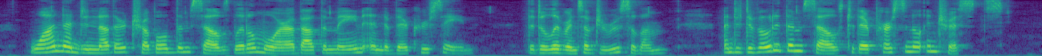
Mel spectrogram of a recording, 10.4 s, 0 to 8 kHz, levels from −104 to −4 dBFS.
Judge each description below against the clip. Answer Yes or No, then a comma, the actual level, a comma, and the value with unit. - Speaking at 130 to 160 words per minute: Yes, average, 145 wpm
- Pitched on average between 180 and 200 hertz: Yes, high, 190 Hz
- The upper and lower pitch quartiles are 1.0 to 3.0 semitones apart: No, average, 4.8 semitones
